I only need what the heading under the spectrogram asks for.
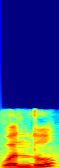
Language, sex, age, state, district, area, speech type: Kannada, female, 18-30, Karnataka, Mysore, urban, read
